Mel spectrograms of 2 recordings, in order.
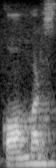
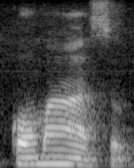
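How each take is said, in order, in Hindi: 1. यह भारतीय अंग्रेज़ी उच्चारण में बोला गया है। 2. यह जापानी उच्चारण में बोला गया है। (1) "कॉमर्स नहीं बोलें" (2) "वो जापानी एक्सेंट में आप बोलें"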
